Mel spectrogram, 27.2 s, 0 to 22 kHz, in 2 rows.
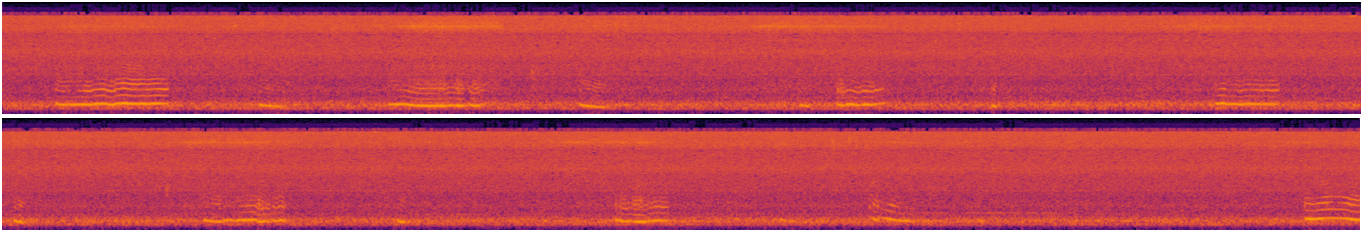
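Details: A sleeping cat snores and twitches, giving soft, squeaky, whistling snores in a steady rhythm, about 15 breaths a minute.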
